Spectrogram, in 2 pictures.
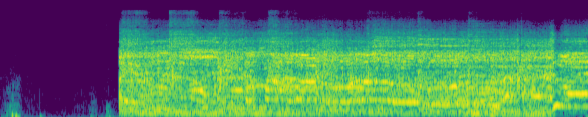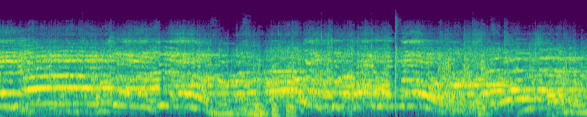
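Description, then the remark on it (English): A loud, dense concert crowd at a three-piece band's show roars and yells after a brief quiet start, with overlapping shouts and screams sustaining a continuous wall of cheering. “Plus, the band members were laughing and like in shock and clapping too hard. Here's what it sounded like.”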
